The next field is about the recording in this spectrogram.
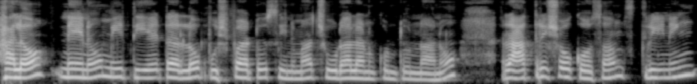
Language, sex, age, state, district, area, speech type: Telugu, female, 30-45, Telangana, Adilabad, rural, spontaneous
